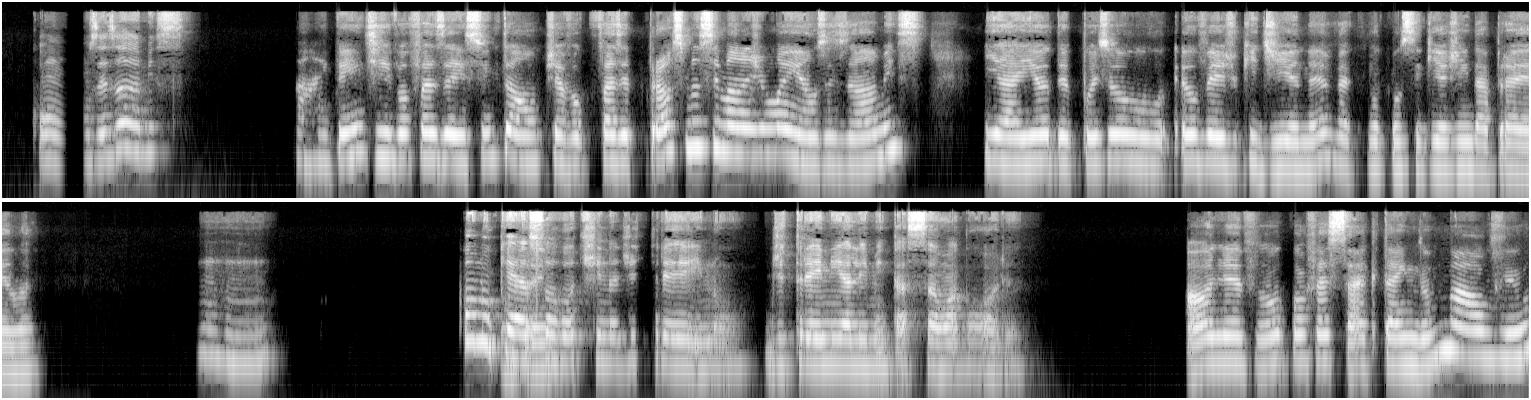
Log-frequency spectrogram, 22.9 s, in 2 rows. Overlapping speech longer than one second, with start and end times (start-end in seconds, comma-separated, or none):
none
